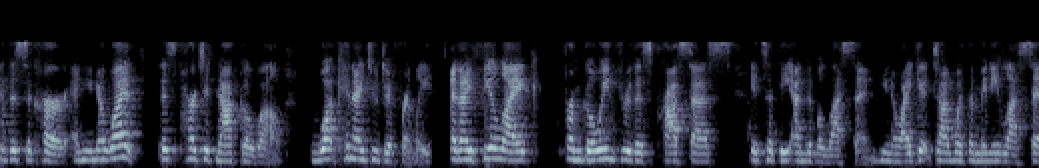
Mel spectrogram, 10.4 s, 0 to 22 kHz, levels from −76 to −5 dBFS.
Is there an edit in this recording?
yes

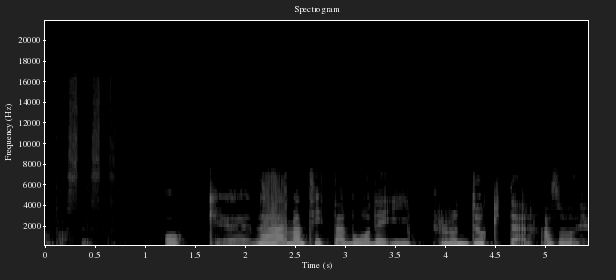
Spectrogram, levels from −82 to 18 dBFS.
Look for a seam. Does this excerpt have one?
no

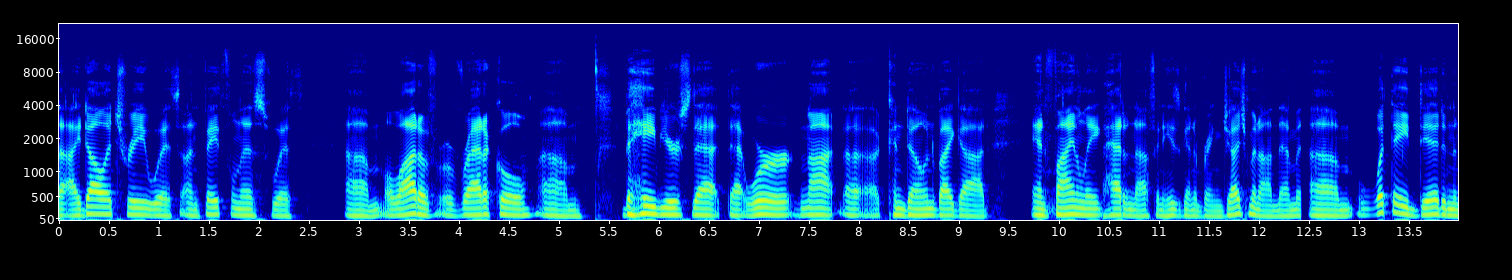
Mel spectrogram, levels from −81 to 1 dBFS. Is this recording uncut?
no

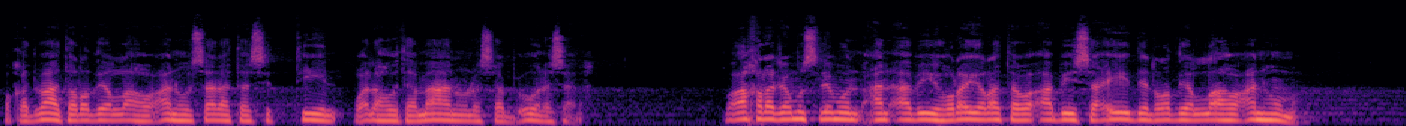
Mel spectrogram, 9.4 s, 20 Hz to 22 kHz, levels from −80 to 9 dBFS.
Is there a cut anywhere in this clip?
yes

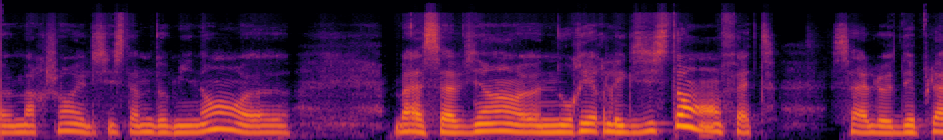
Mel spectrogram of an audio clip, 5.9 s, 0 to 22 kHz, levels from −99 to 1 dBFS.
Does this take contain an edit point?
no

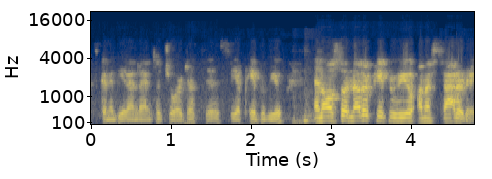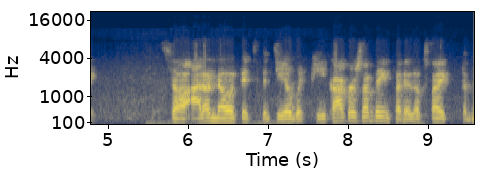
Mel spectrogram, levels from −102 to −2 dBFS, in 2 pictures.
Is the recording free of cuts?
yes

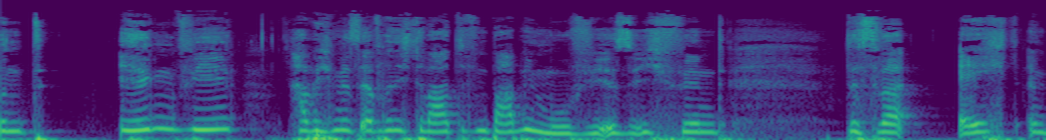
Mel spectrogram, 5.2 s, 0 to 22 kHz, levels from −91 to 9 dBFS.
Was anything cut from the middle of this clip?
no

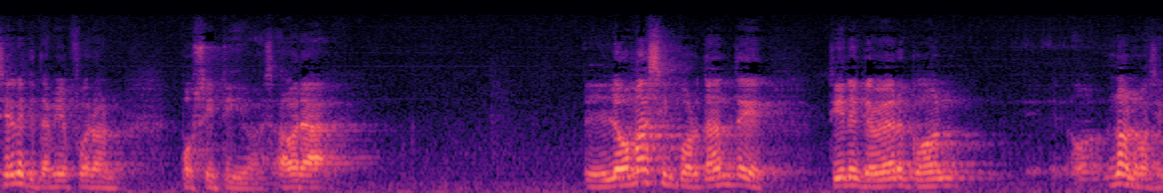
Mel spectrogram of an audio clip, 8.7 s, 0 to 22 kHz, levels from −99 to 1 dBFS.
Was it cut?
no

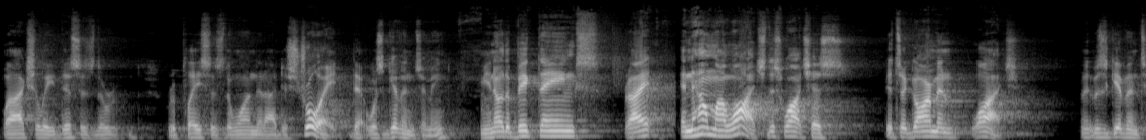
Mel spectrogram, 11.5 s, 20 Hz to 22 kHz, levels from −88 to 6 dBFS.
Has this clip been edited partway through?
yes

